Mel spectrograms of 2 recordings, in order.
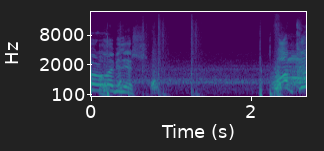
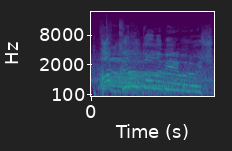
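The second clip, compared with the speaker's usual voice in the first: ordinary talk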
